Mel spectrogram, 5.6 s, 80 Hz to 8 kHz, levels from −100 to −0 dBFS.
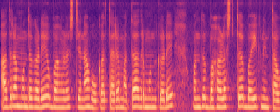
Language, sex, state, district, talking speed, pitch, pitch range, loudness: Kannada, female, Karnataka, Dharwad, 140 wpm, 225 Hz, 220-235 Hz, -15 LUFS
